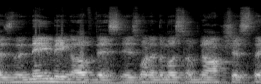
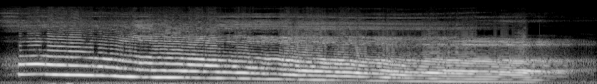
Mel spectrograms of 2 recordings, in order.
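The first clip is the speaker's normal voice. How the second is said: loud sigh starting very high and gliding all the way down; sigh through full range; 9 semitones higher, 6 dB louder than usual. Shown as a demonstration. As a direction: slide from the top of your range to the bottom on one sigh. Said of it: "go from the very top of your range all the way to the bottom".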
